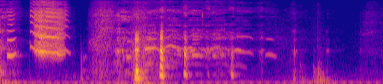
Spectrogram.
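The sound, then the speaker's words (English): Someone vocally imitates a squeaky fart: a breathy puff followed by a few short, high, strained squeaks in a quick stuttering run, fading out with giggly breaths. “His ass is, like, so swelled up that, like, when he farts, it's just, like, a squeak.”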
